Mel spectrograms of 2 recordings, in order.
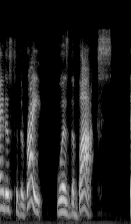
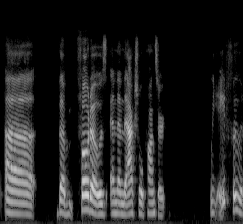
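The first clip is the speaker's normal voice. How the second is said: normal talking voice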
